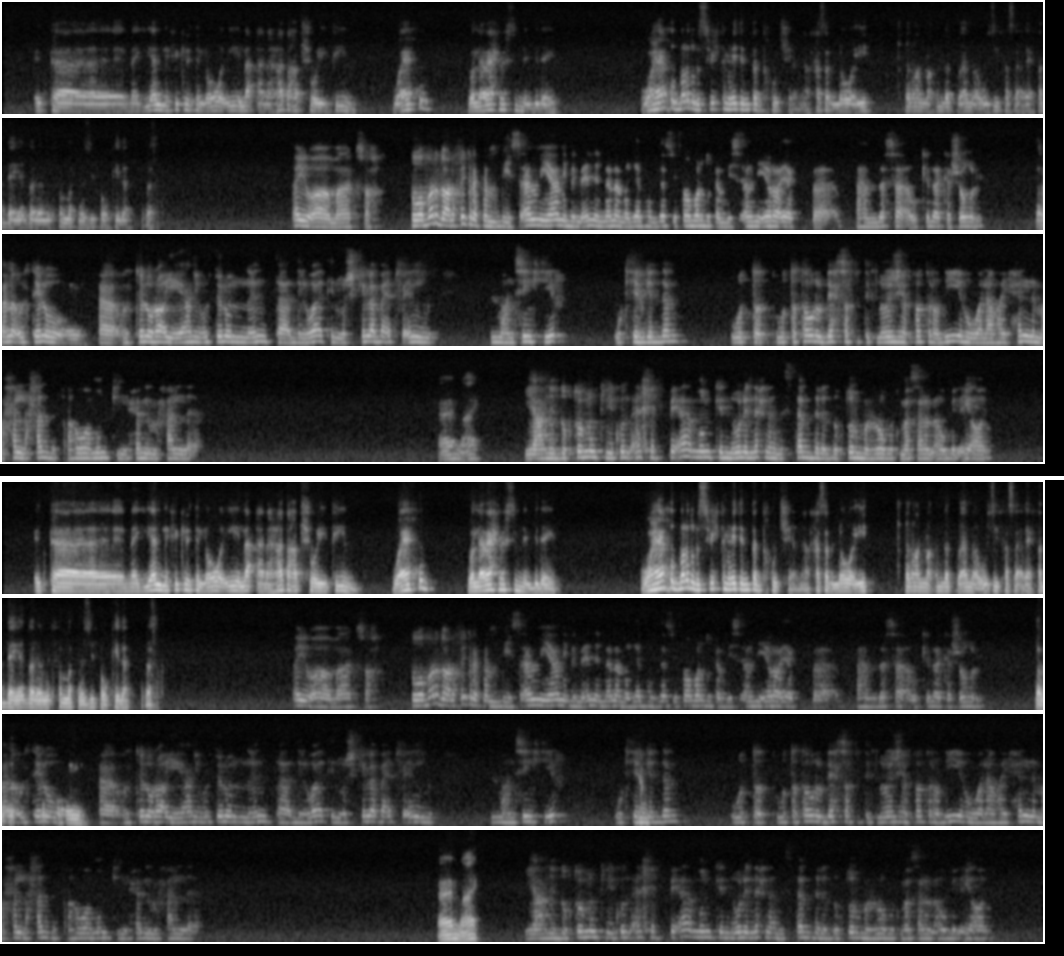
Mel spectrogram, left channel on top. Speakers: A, on the right (about 60°); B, on the left (about 75°).
A: انت ميال لفكره اللي هو ايه لا انا هتعب شويتين واخد ولا رايح نفسي من البدايه وهياخد برضه بس في احتماليه ان انت ما تاخدش يعني على حسب اللي هو ايه طبعا ما عندك بقى ما وظيفه سهله حد هيقدر يوفر لك وظيفه وكده بس
B: ايوه اه معاك صح هو برضو على فكره كان بيسالني يعني بما ان ان انا مجال هندسي فهو برضو كان بيسالني ايه رايك في في هندسه او كده كشغل
A: طب
B: فانا
A: ايه
B: قلت له
A: إيه؟
B: آه قلت له رايي يعني قلت له ان انت دلوقتي المشكله بقت في ان المهندسين كتير وكتير
A: مم.
B: جدا والت- والتطور اللي بيحصل في التكنولوجيا الفترة دي هو لو هيحل محل حد فهو ممكن يحل محل
A: تمام معاك
B: يعني الدكتور ممكن يكون آخر فئة ممكن نقول إن إحنا هنستبدل الدكتور بالروبوت مثلا أو بالاي اي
